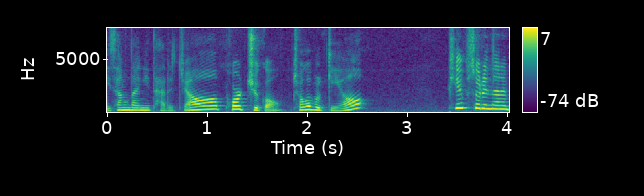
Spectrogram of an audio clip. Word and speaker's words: Portugal: Portugal 적어볼게요. 피읍 소리 나는 P, 그 다음에 or 소리 나는 OR이 오고요. 그 다음은요. T가 옵니다. T는 원래 티읕 소리가 나는데 여기서는 치읓에 더 가깝게 소리가 난다고 말씀드렸고요.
